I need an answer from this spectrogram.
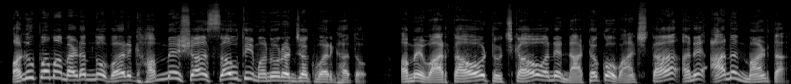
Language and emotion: Gujarati, happy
